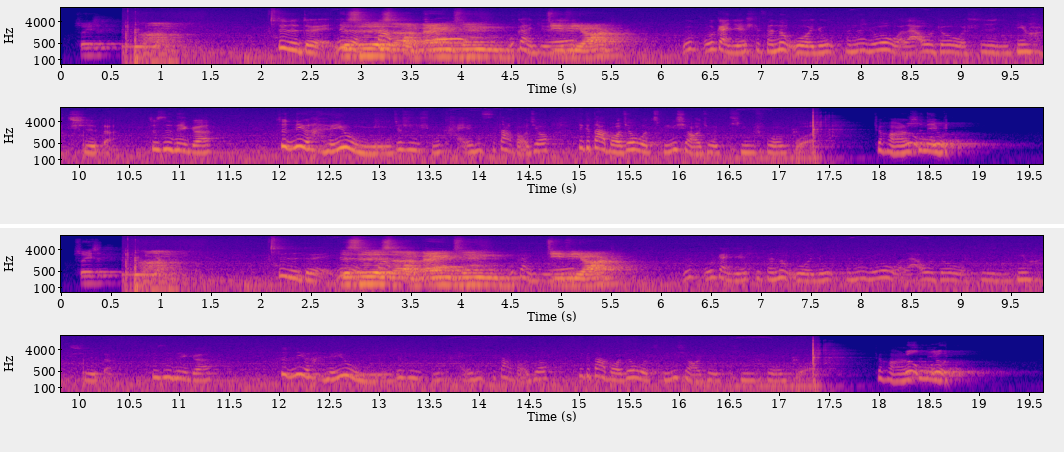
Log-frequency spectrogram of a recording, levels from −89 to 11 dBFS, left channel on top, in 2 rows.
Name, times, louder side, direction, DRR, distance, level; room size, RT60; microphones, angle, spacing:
voice 1, 0.1-0.4 0.8-1.4 18.2-18.7, right 1 dB, 45° right, 3.5 m, -32 dB
sound 1, 0.6-17.4, right 1 dB, 5° right, 0.8 m, -29 dB
voice 2, 2.2-4.2 4.5-5.2 6.2-10.4 10.7-11.4 12.0-17.4 18.0-18.7, left 5 dB, 80° left, 0.7 m, -29 dB
25.5 x 21.5 x 5.8 m
head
